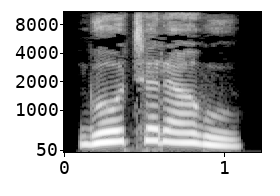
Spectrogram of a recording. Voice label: "ಗೋಚರಾವು", Kannada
